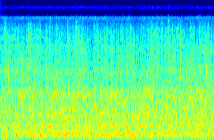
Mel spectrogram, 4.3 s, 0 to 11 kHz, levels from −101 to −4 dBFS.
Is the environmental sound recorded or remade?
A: recorded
